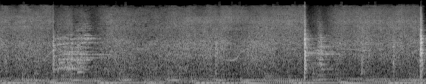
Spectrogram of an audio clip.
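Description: Teriyaki cheesesteak meat and melting cheese sizzle steadily on a hot griddle while being tossed and flipped, with a few scraping clicks of a spatula over the continuous close frying hiss.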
